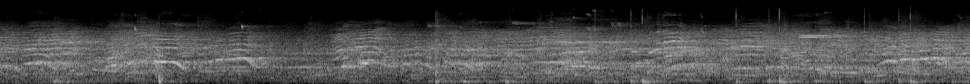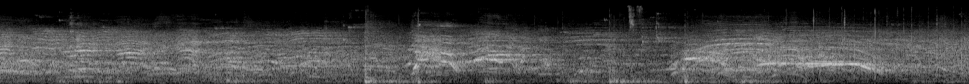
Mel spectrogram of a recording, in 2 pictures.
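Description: Indoor volleyball rally in a large gym: the ball being struck several times in sharp hits, athletic shoes squeaking on the hardwood court, and players and spectators calling out, all with the echo of the hall.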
